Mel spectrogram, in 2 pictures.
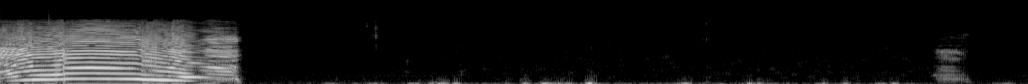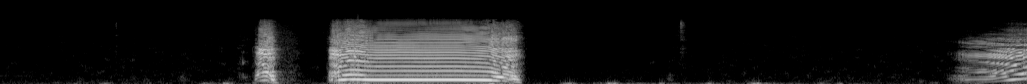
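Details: Twelve-point red deer stag bellowing during the rut, October 2023, at Cerro Escribano and La Tinajilla, Refugio de Fauna Chico Mendes, Spain: two loud, deep, harmonic-rich roars of about two seconds each, separated by a long quiet stretch with faint rustling.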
